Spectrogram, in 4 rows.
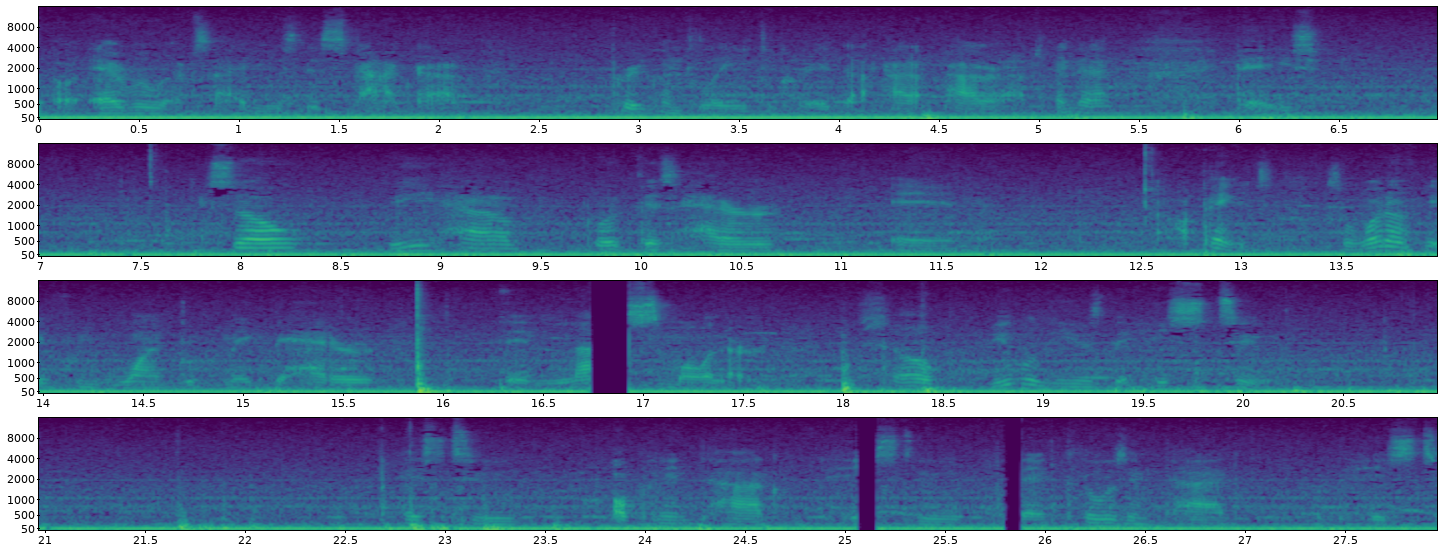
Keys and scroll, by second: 14.5 Tab.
